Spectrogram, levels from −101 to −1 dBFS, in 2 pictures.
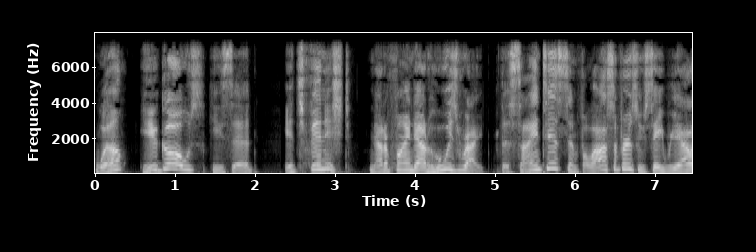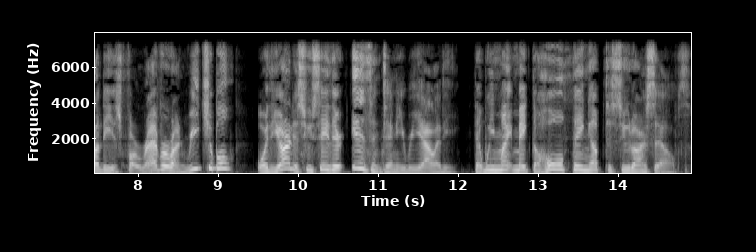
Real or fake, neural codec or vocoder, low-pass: real; none; 7.2 kHz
